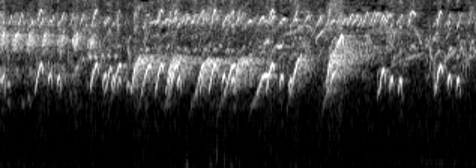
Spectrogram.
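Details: Lure recording for trapping birds: quick sharp chirps and hooked whistles tumbling over one another, several birds calling together in a short energetic burst.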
